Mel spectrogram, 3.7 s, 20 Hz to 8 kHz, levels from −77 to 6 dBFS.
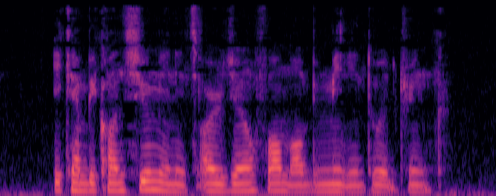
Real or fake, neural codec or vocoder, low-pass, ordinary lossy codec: real; none; 7.2 kHz; MP3, 32 kbps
